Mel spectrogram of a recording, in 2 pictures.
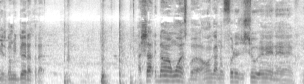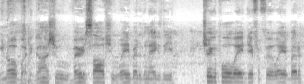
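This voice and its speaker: A man's voice: medium pitch, slight background noise. A man giving a casual, slangy gun review on his channel, talking straight to viewers with a mouth guard in. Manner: slangy, laid-back, addresses viewers directly.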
